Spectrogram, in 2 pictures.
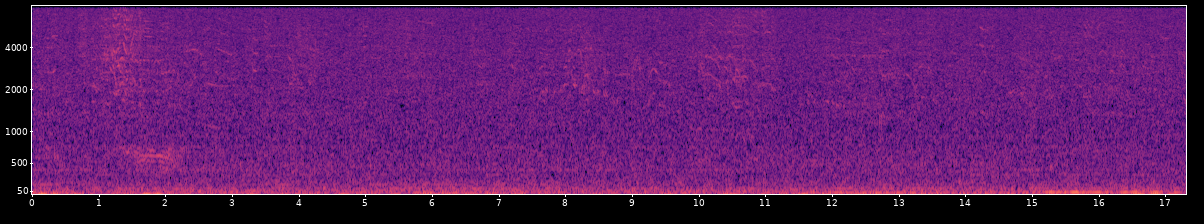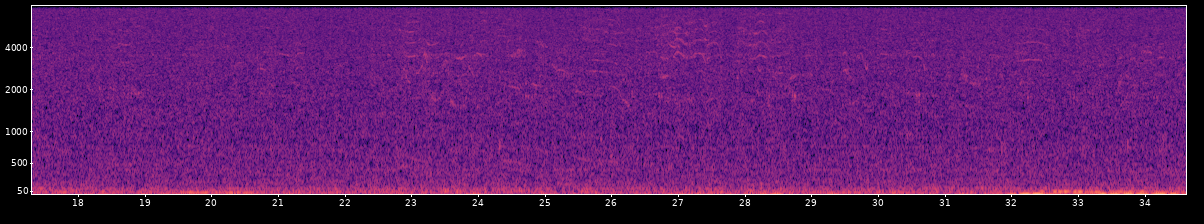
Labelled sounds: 2.8	3.0	Pacific white-sided dolphin, 3.5 to 3.9 kHz
5.8	6.1	Pacific white-sided dolphin, 5.9 to 6.2 kHz
10.1	10.8	Pacific white-sided dolphin, 2.0 to 2.7 kHz
25.1	25.4	Pacific white-sided dolphin, 2.5 to 3.1 kHz
27.2	28.4	Pacific white-sided dolphin, 3.1 to 3.7 kHz
32.1	32.6	Pacific white-sided dolphin, 3.1 to 4.4 kHz

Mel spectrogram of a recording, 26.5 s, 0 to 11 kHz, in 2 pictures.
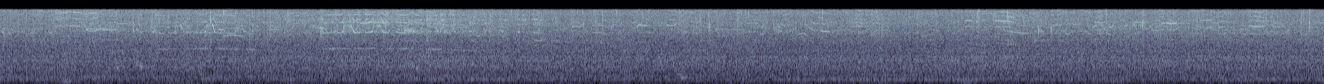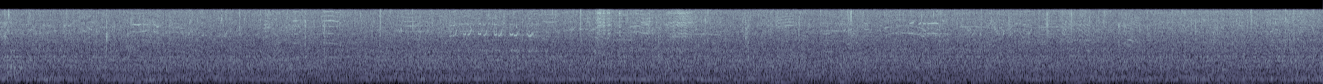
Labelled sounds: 0.8	1.2	Pacific white-sided dolphin, 3.3 to 3.9 kHz
1.9	2.1	Pacific white-sided dolphin, 3.1 to 3.4 kHz
3.2	3.9	Pacific white-sided dolphin, 1.5 to 5.0 kHz
9.9	10.4	Pacific white-sided dolphin, 3.1 to 5.2 kHz
11.6	12.7	Pacific white-sided dolphin, 4.0 to 4.8 kHz
18.0	18.3	Pacific white-sided dolphin, 2.8 to 3.2 kHz
19.9	20.2	Pacific white-sided dolphin, 4.6 to 7.0 kHz
21.5	22.7	Pacific white-sided dolphin, 2.7 to 4.8 kHz

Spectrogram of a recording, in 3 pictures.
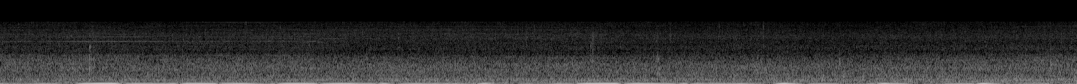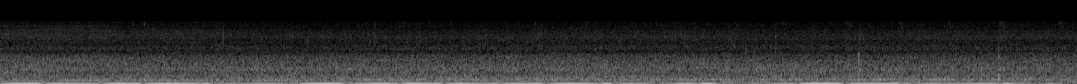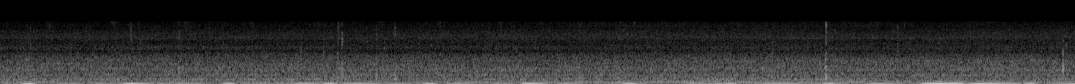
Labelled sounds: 4.5	4.7	killer whale, southern resident, J pod, call S05, 7.2 to 8.0 kHz
21.3	27.7	killer whale, 5.4 to 8.0 kHz

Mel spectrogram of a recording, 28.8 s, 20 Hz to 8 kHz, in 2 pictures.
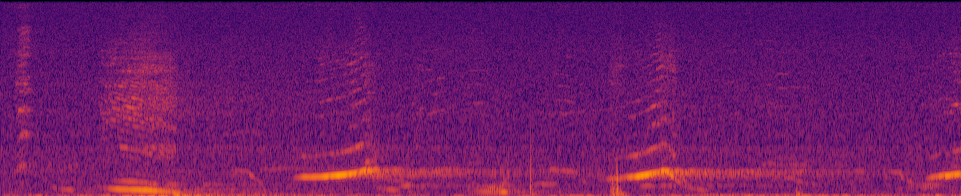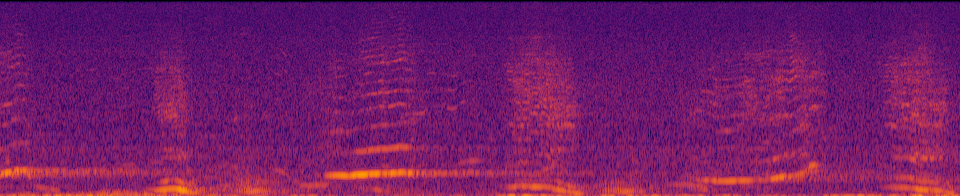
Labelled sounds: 1.8	2.1	humpback whale, 1.3 to 1.6 kHz
5.2	5.6	humpback whale, 0.80 to 3.3 kHz
6.4	6.7	humpback whale, 1.3 to 1.5 kHz
9.7	10.1	humpback whale, 0.80 to 1.6 kHz
14.1	14.9	humpback whale, 0.80 to 1.6 kHz
16.8	17.1	humpback whale, 1.2 to 1.7 kHz
19.8	20.9	humpback whale, 0.80 to 3.8 kHz
22.0	22.3	humpback whale, 2.0 to 2.3 kHz
22.8	23.1	humpback whale, 1.1 to 1.2 kHz
25.2	25.7	humpback whale, 0.96 to 2.3 kHz
26.1	26.6	humpback whale, 0.90 to 3.1 kHz
27.8	28.1	humpback whale, 1.5 to 1.7 kHz

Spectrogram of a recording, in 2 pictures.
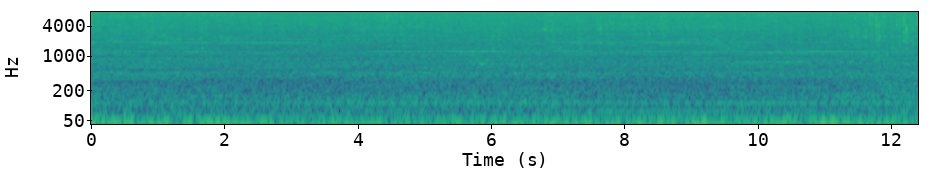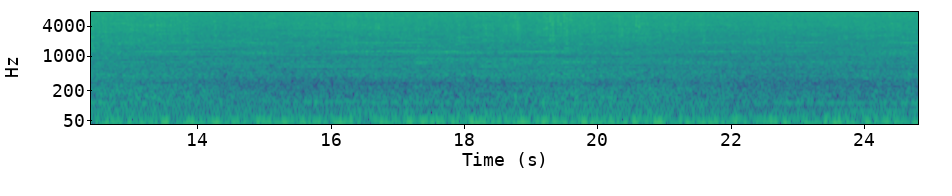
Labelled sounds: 17.9	18.1	vessel noise, 2.3 to 2.4 kHz

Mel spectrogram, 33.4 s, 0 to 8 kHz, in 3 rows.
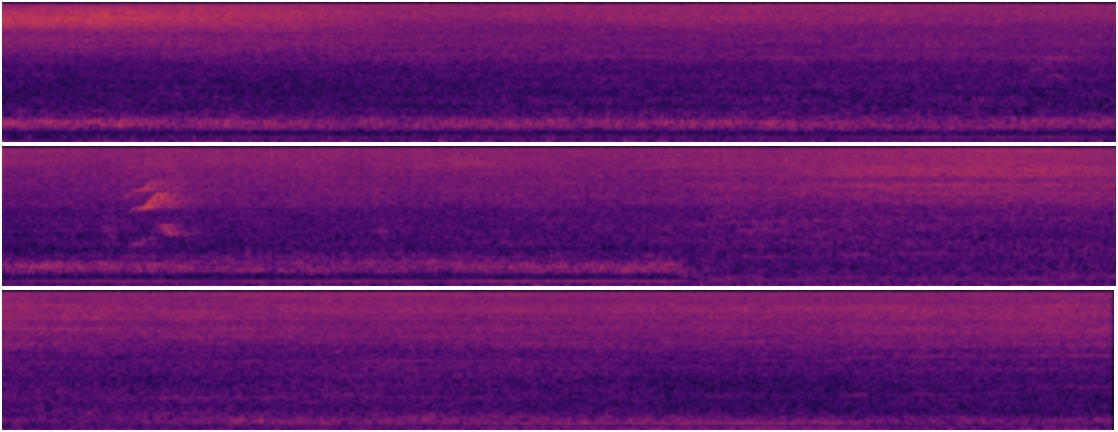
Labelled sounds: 12.1	13.1	killer whale, 0.52 to 5.1 kHz

